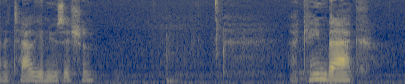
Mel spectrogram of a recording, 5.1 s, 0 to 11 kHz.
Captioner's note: pauses for 3 seconds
